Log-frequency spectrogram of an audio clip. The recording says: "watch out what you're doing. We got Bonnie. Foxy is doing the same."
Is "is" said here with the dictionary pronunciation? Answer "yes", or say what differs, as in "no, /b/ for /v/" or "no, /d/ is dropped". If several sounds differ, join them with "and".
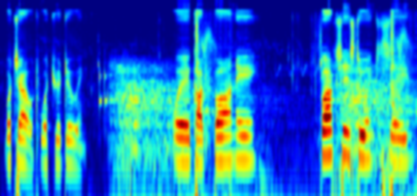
yes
